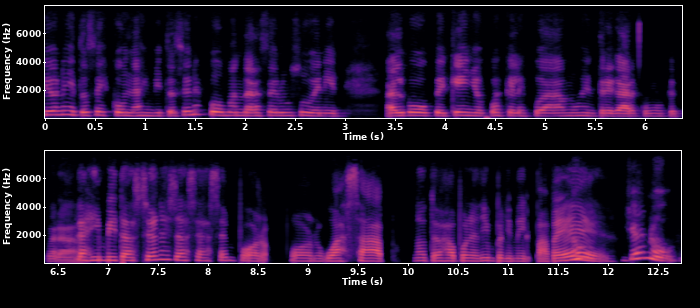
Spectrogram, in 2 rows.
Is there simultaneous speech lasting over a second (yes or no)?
no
